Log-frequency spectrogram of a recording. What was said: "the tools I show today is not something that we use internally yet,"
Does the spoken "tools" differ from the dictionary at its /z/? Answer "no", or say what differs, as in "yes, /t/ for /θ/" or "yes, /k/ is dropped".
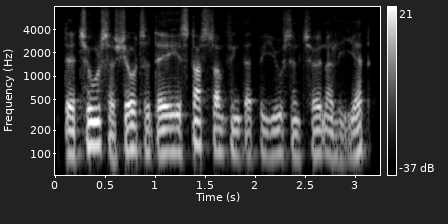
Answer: yes, /s/ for /z/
